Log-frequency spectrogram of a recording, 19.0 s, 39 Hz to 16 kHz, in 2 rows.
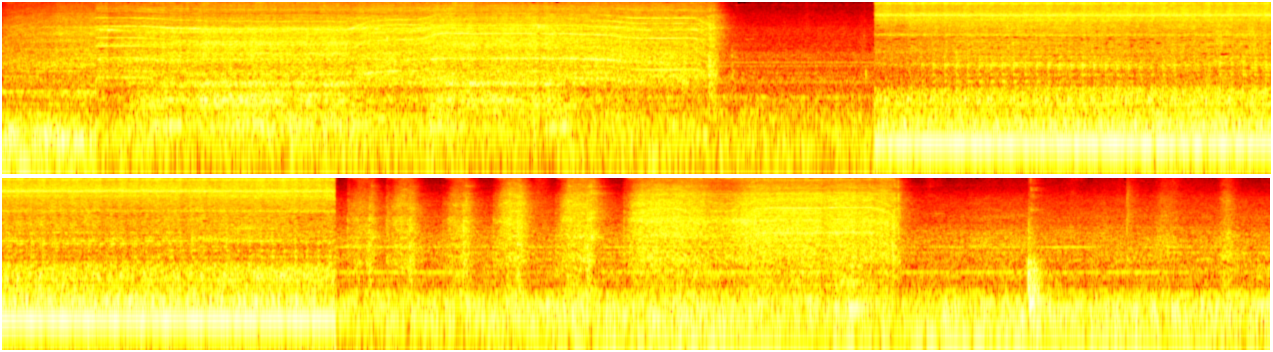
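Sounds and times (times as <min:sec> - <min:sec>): belt sander running: 0:06.6 - 0:12.0
cordless drill whining: 0:06.6 - 0:12.0.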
